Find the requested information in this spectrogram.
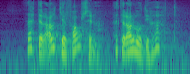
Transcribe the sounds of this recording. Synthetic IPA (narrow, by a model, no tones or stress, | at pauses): θɛht̪ɛɾʔa̰lcɛɾ̥faːwsɪna̰θɛht̪ɛɾalvɛuːt̪iɦœht̪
